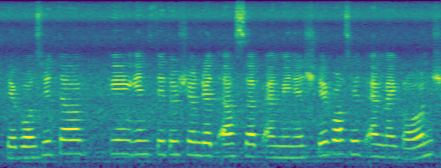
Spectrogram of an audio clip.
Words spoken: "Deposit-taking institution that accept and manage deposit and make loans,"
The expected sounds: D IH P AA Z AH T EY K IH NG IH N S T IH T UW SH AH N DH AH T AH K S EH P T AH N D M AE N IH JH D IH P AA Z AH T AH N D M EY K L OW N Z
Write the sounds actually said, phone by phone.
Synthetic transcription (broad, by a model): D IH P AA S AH T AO K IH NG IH N S T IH T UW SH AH N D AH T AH S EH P AH N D M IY N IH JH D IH P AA S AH T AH N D M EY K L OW N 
